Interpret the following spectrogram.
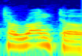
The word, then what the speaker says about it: Toronto: Yeah, so you take away the T and you change it to an N. Toronto. Yeah, Toronto. But you got to say it like really fast. Toronto.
